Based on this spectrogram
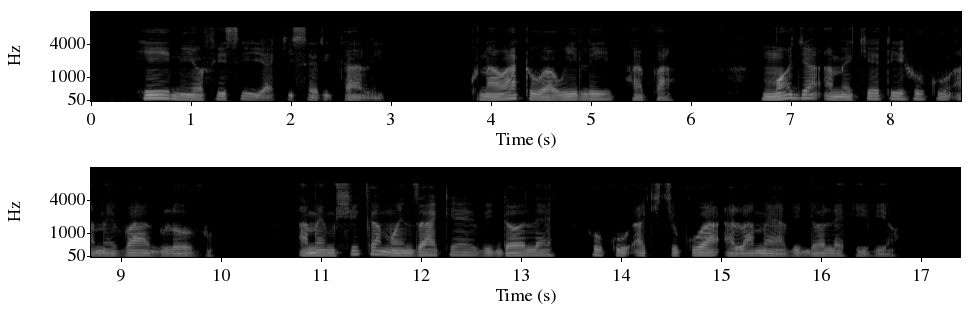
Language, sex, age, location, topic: Swahili, male, 25-35, Kisumu, government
